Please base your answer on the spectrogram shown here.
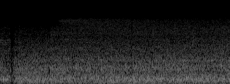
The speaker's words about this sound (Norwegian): Vi beveger oss nærmere den røde ristemaskinen. Der nå så kommer det poser som eh, ristes fra toppen og nedover maskin nå sortert ut, som nå skal videre til eh, optisk lesing.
